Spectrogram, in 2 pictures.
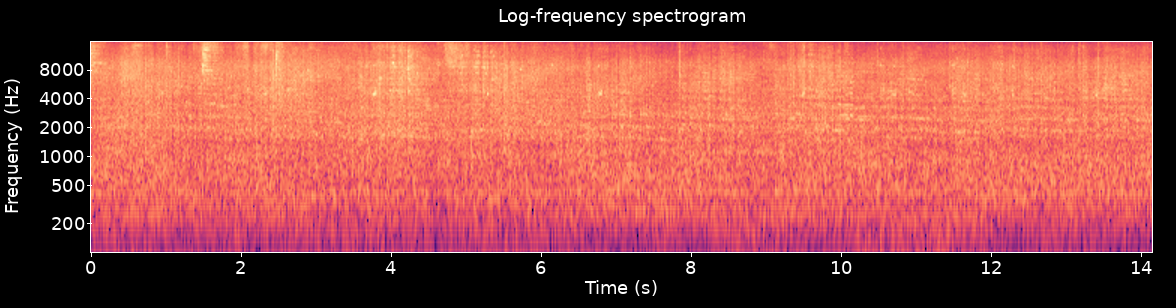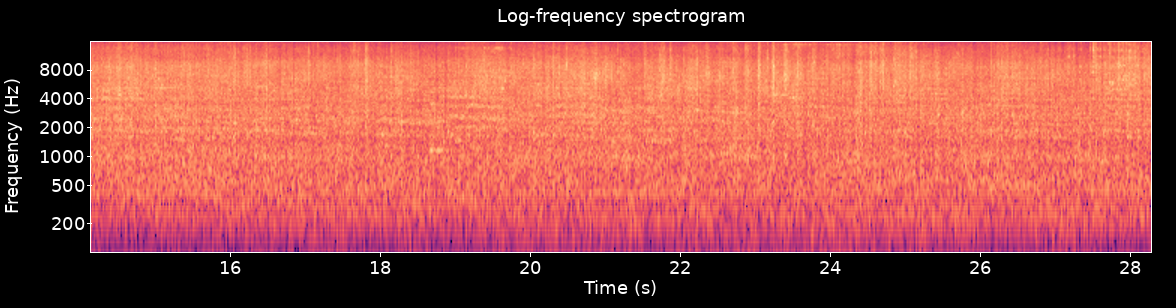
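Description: Train rolling past close by, its steel wheels running on the rails in a steady, loud rumble.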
